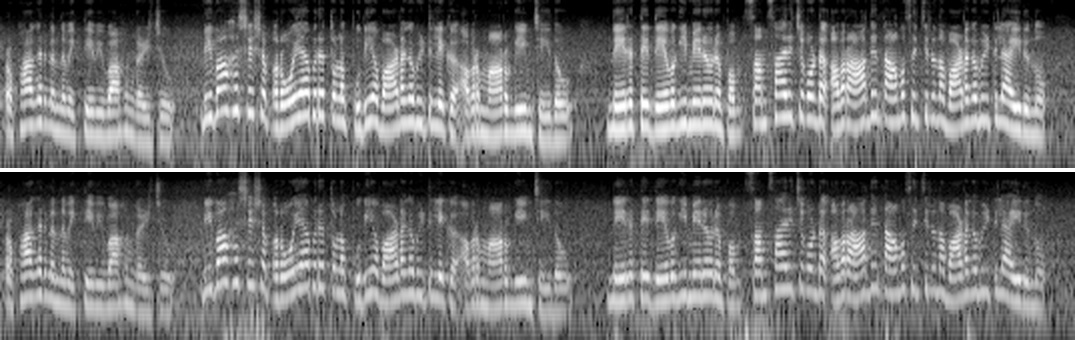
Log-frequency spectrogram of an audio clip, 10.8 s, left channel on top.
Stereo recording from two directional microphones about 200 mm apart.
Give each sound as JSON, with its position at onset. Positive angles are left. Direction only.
{"t": 0.0, "sound": "a woman's voice", "side_deg": 5}
{"t": 2.0, "sound": "speech", "side_deg": 20}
